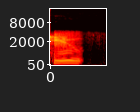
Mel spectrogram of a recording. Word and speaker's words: Hugh: it's Hugh H U G H.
